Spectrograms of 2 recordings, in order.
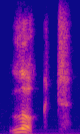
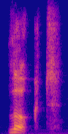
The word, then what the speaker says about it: looked: ed ending okay um in most cases we are not going to pronounce the e so instead of saying look at the word is looked looked look look okay okay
